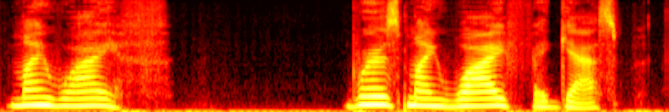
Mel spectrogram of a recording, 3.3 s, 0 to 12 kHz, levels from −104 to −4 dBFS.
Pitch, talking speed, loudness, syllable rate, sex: 200 Hz, 125 wpm, -16 LUFS, 4.5 syllables/s, female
